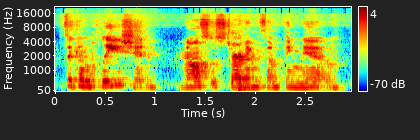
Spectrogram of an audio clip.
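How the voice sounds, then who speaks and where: A woman with a medium-pitched voice, talking a little fast, hosts a live tarot reading as the tarot reader. She chats casually with viewers and laughs often, in an echoey room with faint background noise.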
